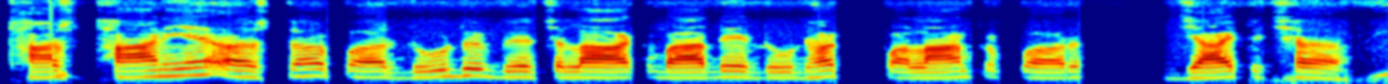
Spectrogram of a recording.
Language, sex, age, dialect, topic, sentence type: Maithili, male, 18-24, Southern/Standard, agriculture, statement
